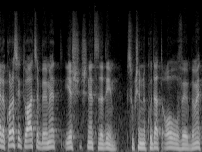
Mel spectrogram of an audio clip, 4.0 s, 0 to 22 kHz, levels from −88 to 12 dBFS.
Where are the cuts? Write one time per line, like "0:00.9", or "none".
0:02.4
